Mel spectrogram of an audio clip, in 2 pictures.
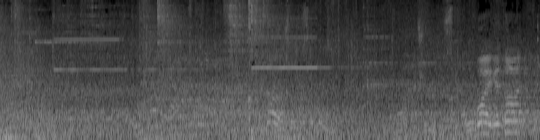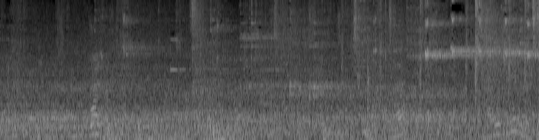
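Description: Men and women chatter at a distance in a large echoing hall.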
